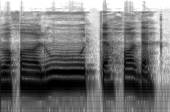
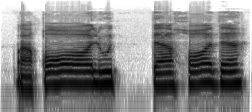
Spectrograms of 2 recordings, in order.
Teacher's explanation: همزه الوصل تحذف في درج الكلام والالف فارقه لا تنطق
